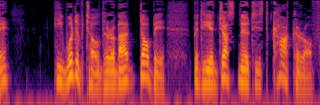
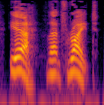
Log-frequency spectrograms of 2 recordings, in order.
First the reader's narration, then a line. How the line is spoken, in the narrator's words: said Harry, raising his voice slightly, so that Karkaroff could hear him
